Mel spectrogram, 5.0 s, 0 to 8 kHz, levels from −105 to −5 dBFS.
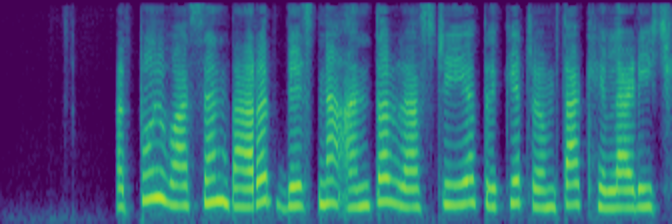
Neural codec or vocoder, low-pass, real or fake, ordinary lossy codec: codec, 16 kHz, 1.1 kbps, Voila-Tokenizer; none; fake; none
